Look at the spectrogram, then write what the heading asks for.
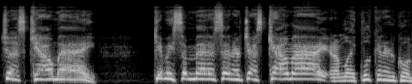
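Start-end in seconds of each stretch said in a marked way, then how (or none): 0.0-3.0 high, desperate, anguished, pained screaming. Retelling a scary night in the ER, imitating his wife's screaming. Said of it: "my wife was in the E R screaming".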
